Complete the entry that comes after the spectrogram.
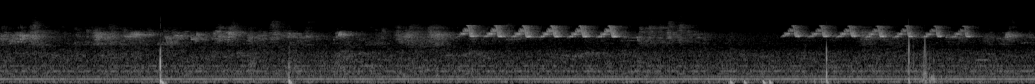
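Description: Small bird chirping: two quick runs of about six sharp, high notes each, about halfway through and again near the end, over softer high twittering and a steady low hum.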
